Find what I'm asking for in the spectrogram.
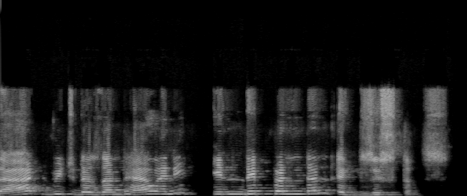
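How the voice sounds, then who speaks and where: A woman with a high pitch talks at a very slow pace and lively intonation. Audible room echo surrounds her voice. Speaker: Vedanta teacher. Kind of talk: lecture.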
